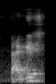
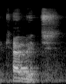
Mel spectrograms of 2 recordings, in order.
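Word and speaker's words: cabbage: फूल गोभी को कॉलीफ्लावर, और पत्ता गोभी कैबेज, कैबेज, पत्ता गोभी पैकेज, कैबेज, पैकेज नहीं कैबेज, और फूल गोभी कॉलीफ्लावर, पत्ता गोभी कहें या उसको बंद गोभी कहें, दैट इज कॉल्ड कैबेज।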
